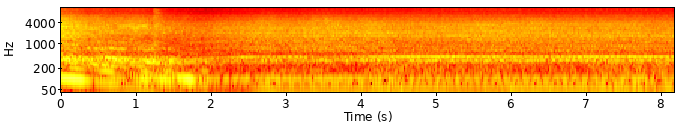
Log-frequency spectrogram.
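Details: Toyota 1UZ V8 freshly refitted in a Toyota Hilux Xtra cab conversion, running after fuel pump priming; throttle blips then a smooth, even drone with no knocks or misses: normal.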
